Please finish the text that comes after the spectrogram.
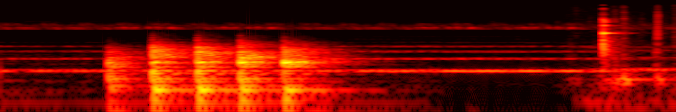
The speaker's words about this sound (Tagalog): Buksan mo yung pinto! Mabilis kong binuksan ang pintuan. Pero walang tao sa labas. Sinilip kong maigi kung may tao sa paligid. Hinanap ko ang taong kumatok hanggang sa makalabas ako ng gate.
